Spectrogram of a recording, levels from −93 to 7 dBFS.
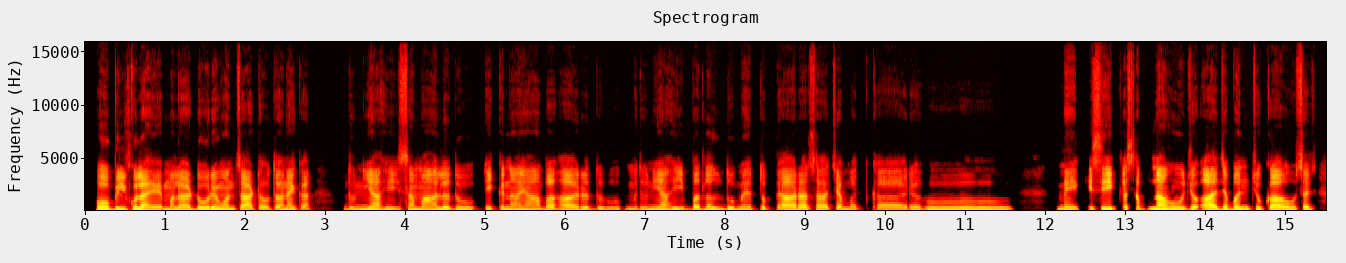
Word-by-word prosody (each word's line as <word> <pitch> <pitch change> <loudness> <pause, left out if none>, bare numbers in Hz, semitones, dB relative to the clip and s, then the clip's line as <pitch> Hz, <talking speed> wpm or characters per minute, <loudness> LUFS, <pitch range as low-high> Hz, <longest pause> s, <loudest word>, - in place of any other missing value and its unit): हो, 175 +2 +7
बिलकुल 135 +4 +4
आहे. 125 -2 +3
मला 125 +3 +1
डोरेमॉनचं 135 +1 +2
आठवतं, 125 0 0
नाही 140 +2 0
का. 115 - -3 0.5
दुनिया 120 +7 0
ही 155 +3 -4
संभाल 180 -2 0
दूँ, 170 +1 -3 0.2
एक 155 +2 -7
नया 175 -2 -2
बहार 140 0 0
दूँ, 125 +2 -9 0.2
दुनिया 120 +5 -3
ही 155 +2 -1
बदल 180 +3 0
दूँ, 175 0 -2
मैं 165 0 -3
तो 150 - -3
प्यारा 145 0 +2
सा 135 0 +1
चमत्कार 100 -2 -5 0.2
हूँ, 125 +1 -3 0.6
मैं 110 -2 0
किसी 145 +5 +4
का 160 - -1
सपना 160 -3 +3
हूँ, 155 +1 +2
जो 160 - +2 0.2
आज 155 +2 +5
बन 155 0 +3
चुका 135 -1 +4
हूँ 125 -2 +3
सच, 115 0 -2
135 Hz, 145 wpm, -26 LUFS, 125-155 Hz, 0.6 s, हो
